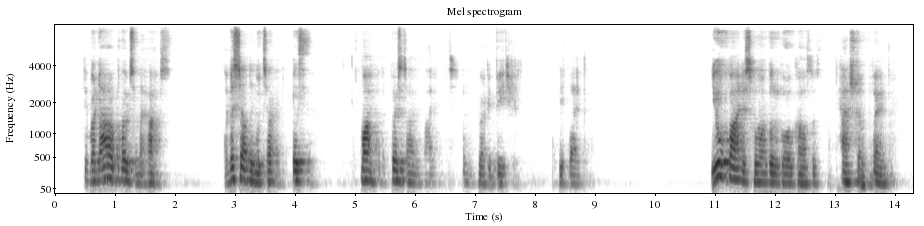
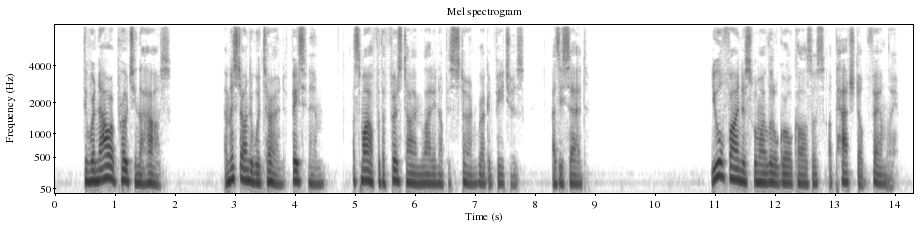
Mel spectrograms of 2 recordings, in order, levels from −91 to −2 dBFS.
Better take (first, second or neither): second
